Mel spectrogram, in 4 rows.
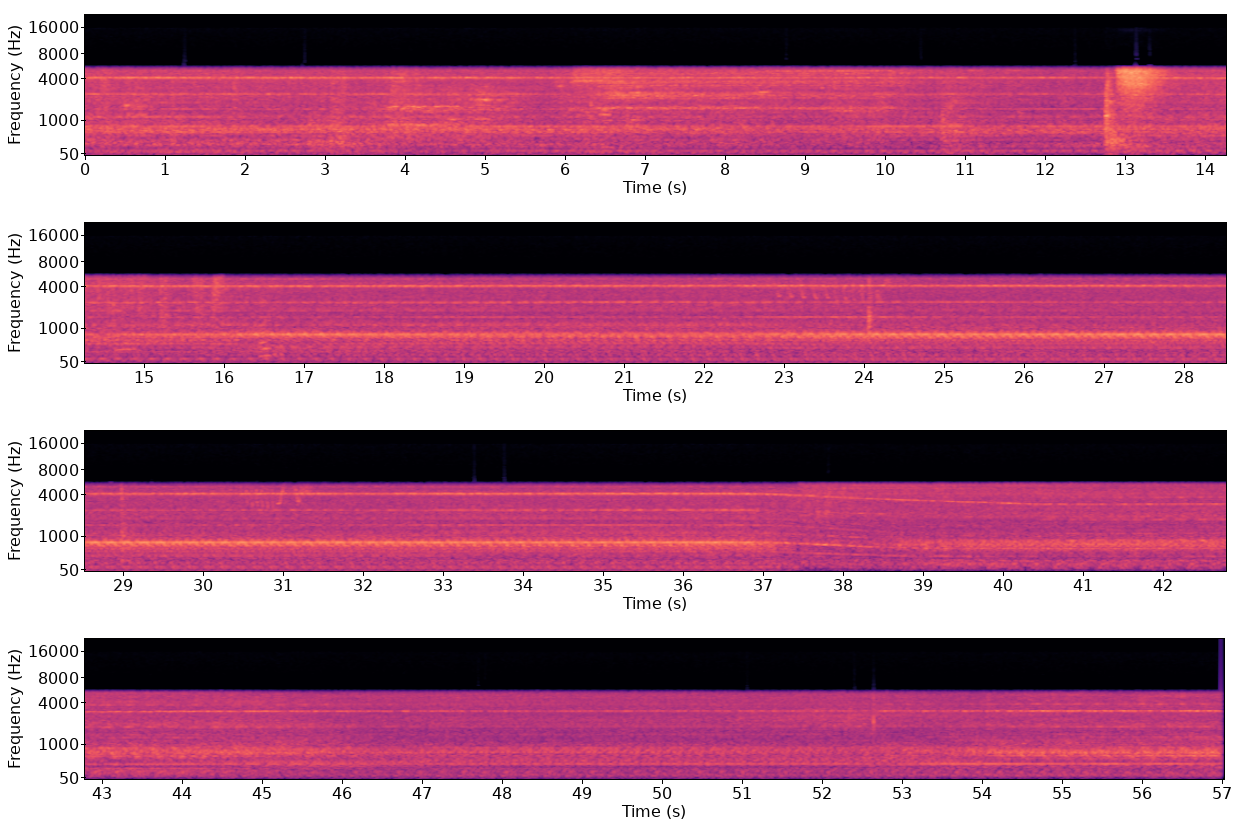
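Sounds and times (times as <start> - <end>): freight wagons rumbling on rails: 0.0 - 57.0
locomotive high whine: 0.0 - 57.0.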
